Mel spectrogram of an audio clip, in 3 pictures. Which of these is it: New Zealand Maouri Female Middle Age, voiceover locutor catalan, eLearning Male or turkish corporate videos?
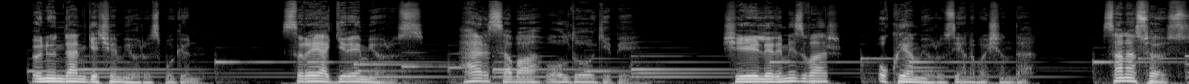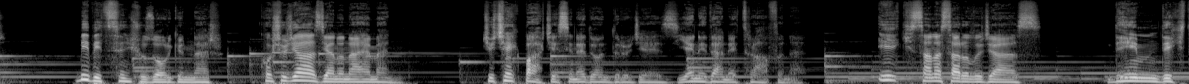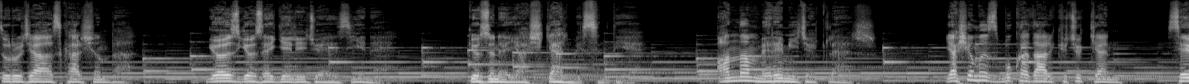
turkish corporate videos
